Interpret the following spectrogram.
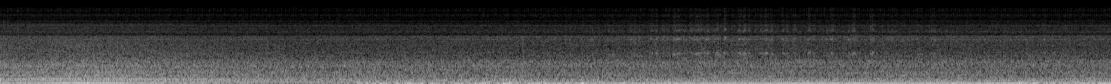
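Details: BMW E46 idling right after first start following three months sitting, plugs reinstalled with oil poured into the cylinders; steady, even low rumble with no misses, knocks or hunting, a little blue smoke from the exhaust dump due to that oil.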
